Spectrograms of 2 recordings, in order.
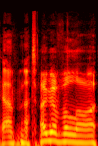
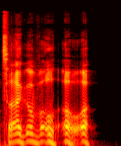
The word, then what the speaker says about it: Tagovailoa: Now she's hanging with the Kardashians and dating NFL quarterbacks like how do you say his last name? – Tagovailoa. – I don't think Chad said it right. – Tagovailoa. – Tagovailoa.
